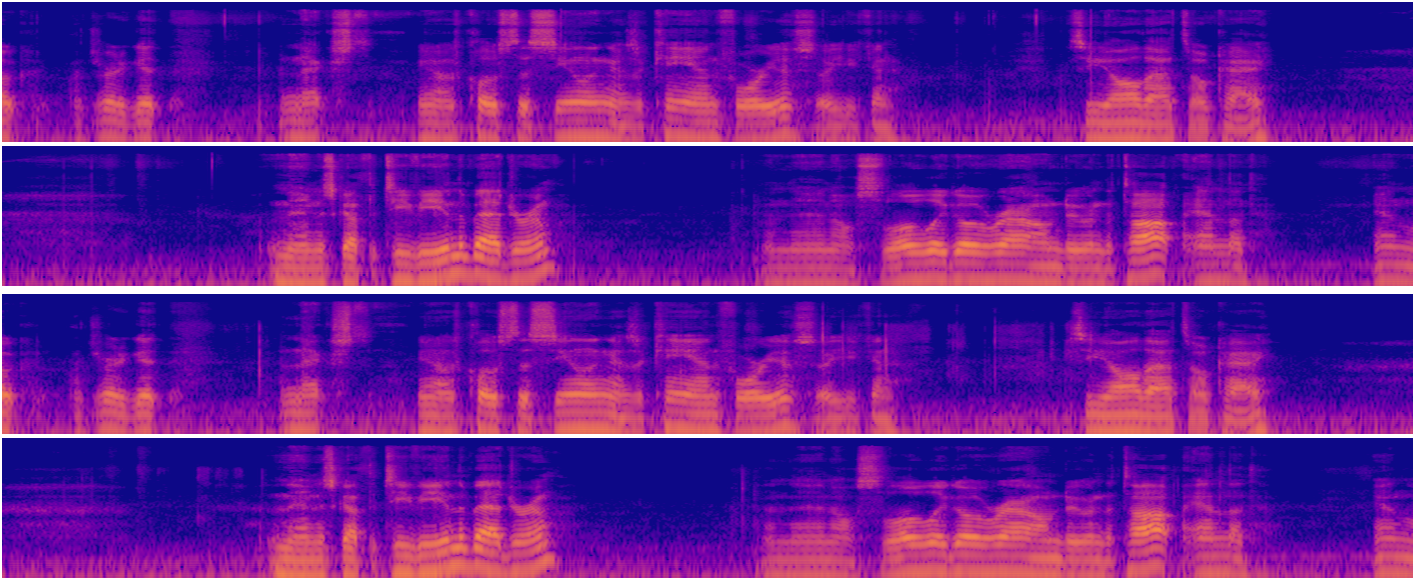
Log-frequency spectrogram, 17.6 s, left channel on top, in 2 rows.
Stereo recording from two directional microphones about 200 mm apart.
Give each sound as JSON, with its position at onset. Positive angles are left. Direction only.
{"t": 0.0, "sound": "speech", "side_deg": -25}
{"t": 6.6, "sound": "speech", "side_deg": -15}
{"t": 10.5, "sound": "speech", "side_deg": -10}
{"t": 13.6, "sound": "speech", "side_deg": -10}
